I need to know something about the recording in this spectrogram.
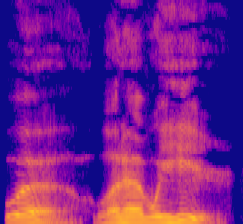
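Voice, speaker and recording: Game role: grizzled old male sea hunter, heavy fry, husky, blunt and stubborn. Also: fairly high pitch, big pitch swings, drawn-out words, a little mellow, no echo, studio quality, heavily acted. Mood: gruff. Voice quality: gravelly, rasping. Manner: folksy, blunt, weathered. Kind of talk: video game character acting.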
